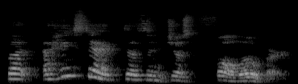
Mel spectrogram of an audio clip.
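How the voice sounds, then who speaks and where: A woman's voice: mid-range voice, very animated, takes it slowly, a little mellow, pitched above the performer's own voice. A woman voicing a curious, disbelieving mother who questions her child in a picture-book read-aloud. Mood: incredulous. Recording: roomy, faint noise, distant mic.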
